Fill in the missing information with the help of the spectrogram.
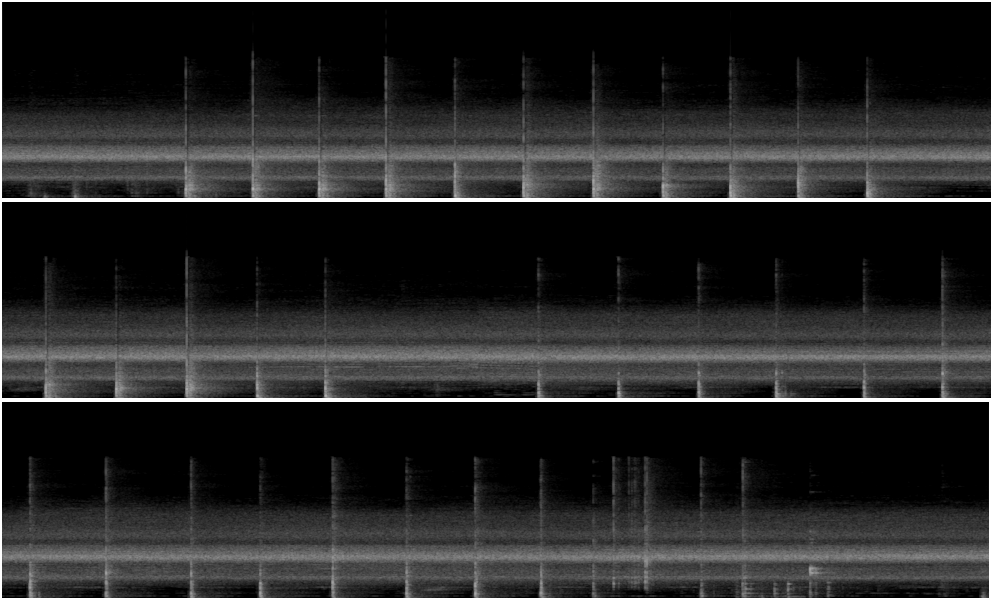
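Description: Steady, rhythmic blows of a tool striking wood, about three every two seconds, with short breaks about a third and about half way through; the later blows are softer. A constant high chorus of insects drones behind.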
